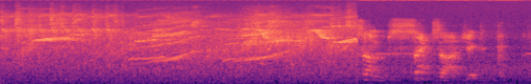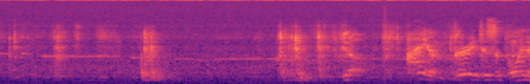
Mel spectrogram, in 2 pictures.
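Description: Birds chirping over a steady drone of insects, cut off abruptly about three and a half seconds in. Then quieter television audio follows: a voice and snatches of music from the TV set.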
